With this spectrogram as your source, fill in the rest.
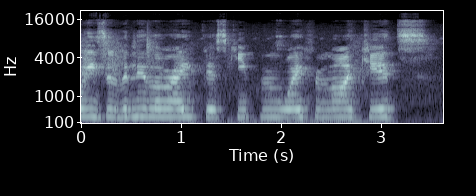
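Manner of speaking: failed English accent drifting into Australian. A speaker who admits being bad at accents attempts an English accent. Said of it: "talk in an English accent".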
